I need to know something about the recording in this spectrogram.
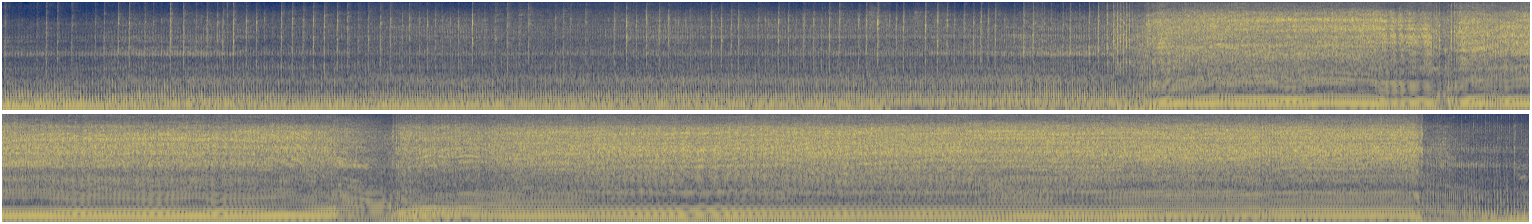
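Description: Stihl chainsaw running, at first steady and lower. About a third of the way in it revs up and cuts into a felled trunk under load. Its pitch wavers and dips twice as the chain bogs in the wood, then the engine drops off just before the end.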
